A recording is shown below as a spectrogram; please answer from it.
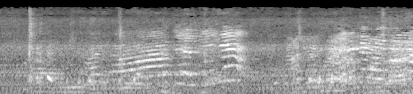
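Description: Children's voices and chatter from several kids playing together, high-pitched and overlapping, with one sharp click about half a second in.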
